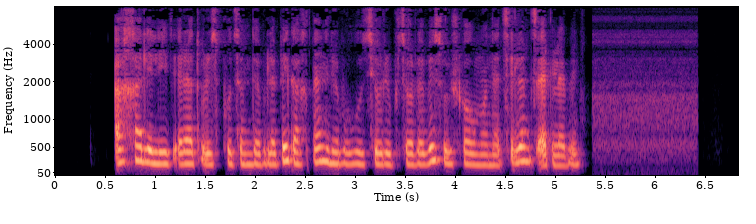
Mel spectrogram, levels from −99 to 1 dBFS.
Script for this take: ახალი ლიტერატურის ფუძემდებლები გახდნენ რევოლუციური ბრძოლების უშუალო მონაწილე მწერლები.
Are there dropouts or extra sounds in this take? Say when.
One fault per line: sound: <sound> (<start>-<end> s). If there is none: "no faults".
no faults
